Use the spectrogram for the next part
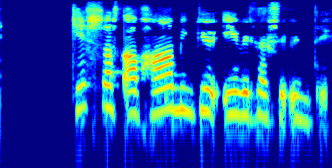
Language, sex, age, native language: Icelandic, male, 11, Icelandic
